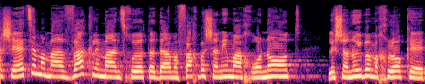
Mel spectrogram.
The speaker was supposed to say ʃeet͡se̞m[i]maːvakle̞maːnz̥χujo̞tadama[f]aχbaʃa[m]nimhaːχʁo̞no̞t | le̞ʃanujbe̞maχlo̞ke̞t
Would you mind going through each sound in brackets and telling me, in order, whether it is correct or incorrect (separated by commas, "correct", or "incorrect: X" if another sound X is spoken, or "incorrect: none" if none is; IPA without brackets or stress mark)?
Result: incorrect: a, correct, incorrect: none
